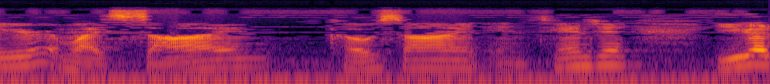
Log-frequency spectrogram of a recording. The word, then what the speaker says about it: sine: it as s i n and we don't pronounce it as saying we say sine right there o stands for opposite h stands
